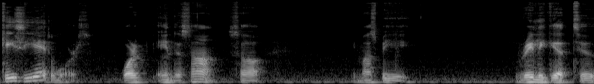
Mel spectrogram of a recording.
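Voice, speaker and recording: This man has a non-native accent and a fairly low pitch, speaking at a fairly slow pace. He leaves long, frequent pauses, and his loudness swings widely. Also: ordinary pitch variation. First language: not English. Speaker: reaction video creator. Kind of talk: casual reaction commentary. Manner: hesitant, many fillers.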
